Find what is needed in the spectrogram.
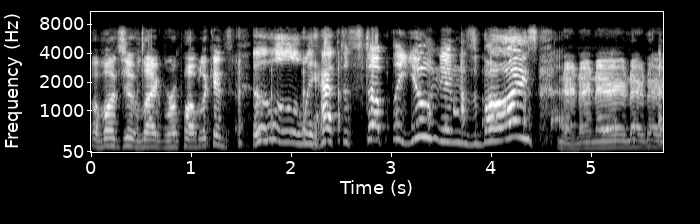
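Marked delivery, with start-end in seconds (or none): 1.6-4.5 higher, hammed-up rallying cry of a cartoon boss; hammed-up capitalist villain rallying the boys; mock villain boss. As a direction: play a cackling union-busting boss rallying his boys. Mock Republican villain quote.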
